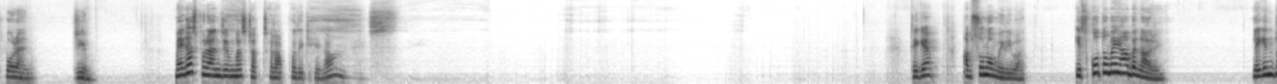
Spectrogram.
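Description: A young woman speaks with animation into a close microphone, pausing now and then.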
